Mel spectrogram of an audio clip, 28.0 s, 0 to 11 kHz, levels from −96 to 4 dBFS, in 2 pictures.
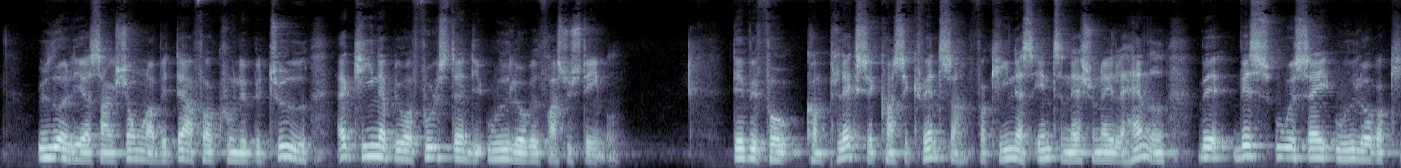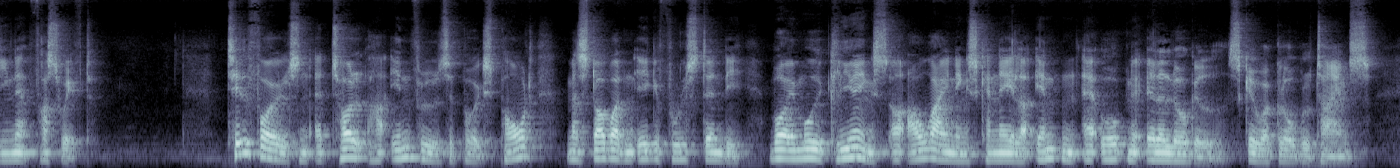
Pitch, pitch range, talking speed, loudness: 115 Hz, 105-130 Hz, 110 wpm, -19 LUFS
